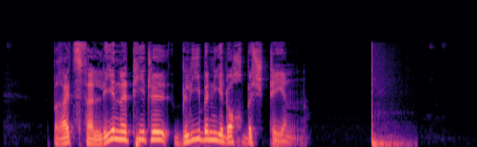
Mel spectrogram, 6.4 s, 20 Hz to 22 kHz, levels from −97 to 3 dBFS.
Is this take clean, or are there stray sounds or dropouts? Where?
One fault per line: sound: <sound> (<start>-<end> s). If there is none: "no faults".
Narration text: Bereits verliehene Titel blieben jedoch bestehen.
sound: thud (4.9-5.6 s)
